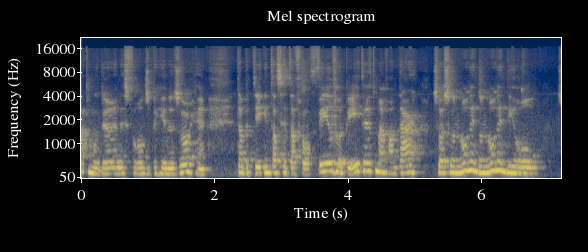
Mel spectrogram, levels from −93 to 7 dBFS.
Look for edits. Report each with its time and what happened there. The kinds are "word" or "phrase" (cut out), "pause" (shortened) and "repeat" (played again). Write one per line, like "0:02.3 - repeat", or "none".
0:03.3 - word
0:06.0 - repeat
